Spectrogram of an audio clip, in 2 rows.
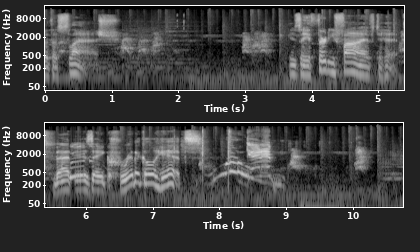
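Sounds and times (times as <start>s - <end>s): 
speech: 0.0s - 1.4s, 3.7s - 9.2s
dog barking: 0.1s - 0.5s, 1.1s - 2.0s, 3.0s - 3.5s, 5.3s - 5.6s, 9.0s - 9.4s, 10.0s - 10.4s.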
